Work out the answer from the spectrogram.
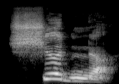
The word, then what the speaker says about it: shouldn't have: But here too, the shouldn't have is de-stressed at the end, so it usually sounds like shouldna, shouldna, shouldna.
